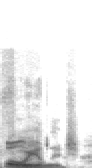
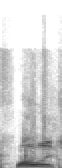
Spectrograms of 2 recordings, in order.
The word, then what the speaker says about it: foliage: Why is it so hard for me to say foilage?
